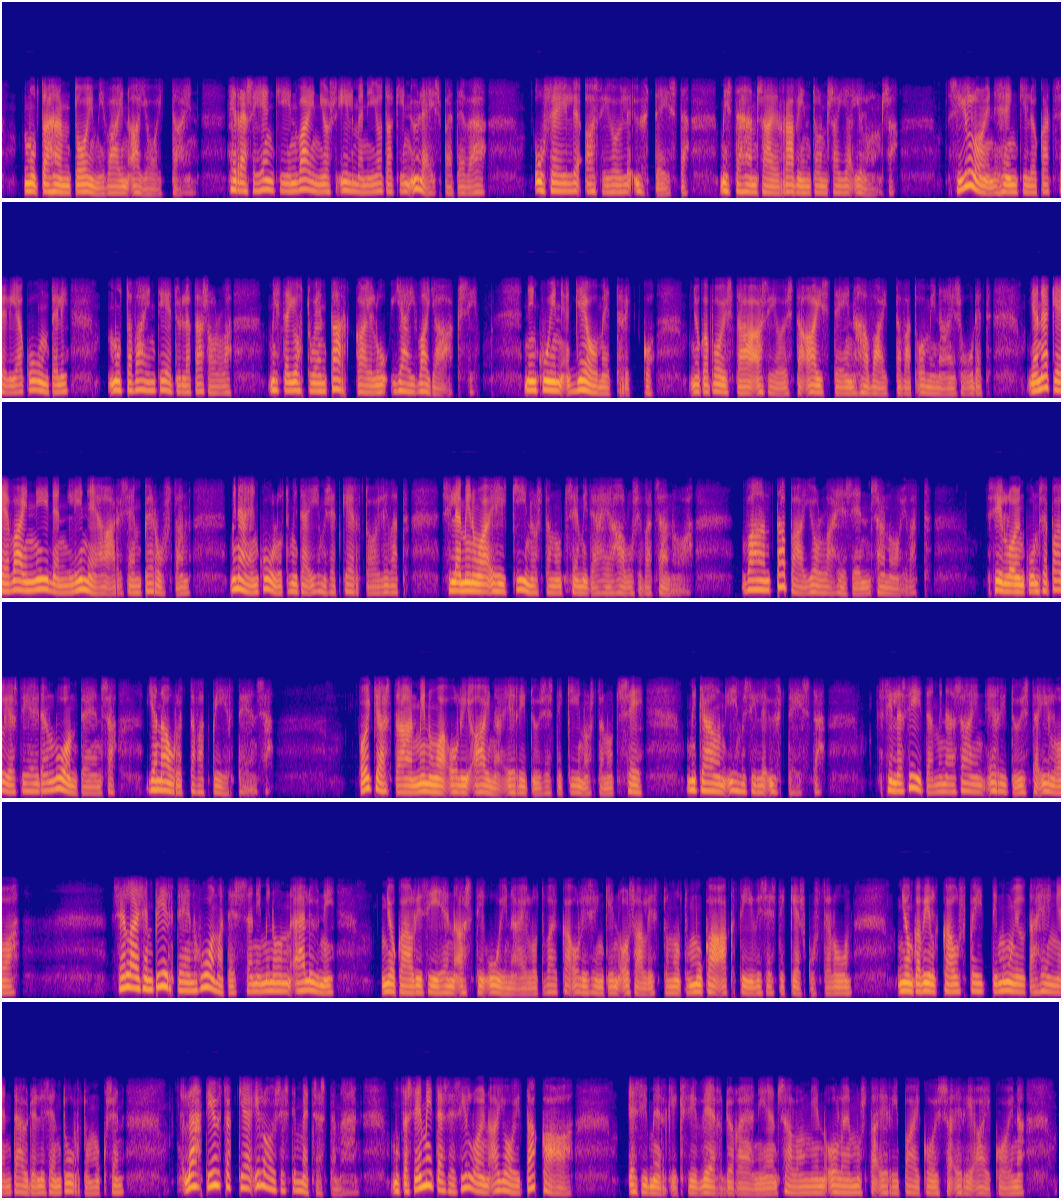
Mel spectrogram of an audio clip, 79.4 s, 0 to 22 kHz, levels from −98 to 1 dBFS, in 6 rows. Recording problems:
high frequencies cut off; severe; nothing above 4 kHz

